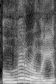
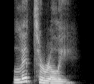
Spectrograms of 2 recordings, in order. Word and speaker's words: literally: Essa palavra, literally, pode ter duas pronúncias. Repete comigo aí. Ali. Terá. Terali. Lit. Literally. Literally. Ou podemos encurtar isso e dizer literally. Repeat. Ler. Li. Literally.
